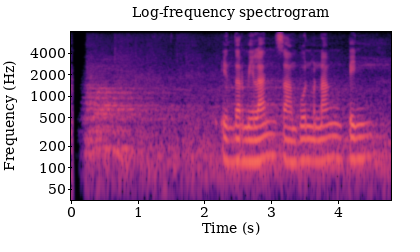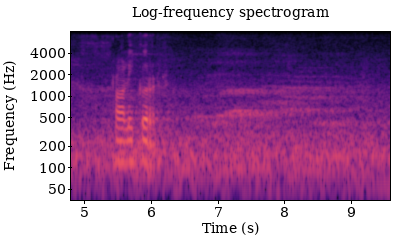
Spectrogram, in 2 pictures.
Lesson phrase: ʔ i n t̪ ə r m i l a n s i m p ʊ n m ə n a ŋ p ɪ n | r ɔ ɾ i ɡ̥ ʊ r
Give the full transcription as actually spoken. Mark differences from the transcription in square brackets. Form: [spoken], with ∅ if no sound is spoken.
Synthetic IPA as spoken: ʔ i n t̪ ə r m i l a n s [a] m p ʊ n m ə n a ŋ p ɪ [ŋ] | r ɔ [l] i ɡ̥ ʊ r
